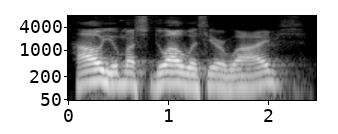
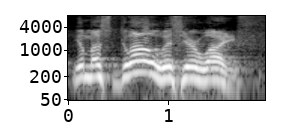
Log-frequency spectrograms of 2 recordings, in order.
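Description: First: "how" carries the weight, the rest eases off; stress on HOW. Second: "dwell" punched high and loud; stress on DWELL. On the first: Preacher conceding the text's emphasis to husbands, stress on "how". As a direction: lean on "how", keep "dwell" unforced. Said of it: "I know the text emphasizes". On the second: Preacher insisting to husbands on the first command, forceful "dwell". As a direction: hit "dwell" hard, louder and higher, then fall. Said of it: "but it first of all tells you". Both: Shown as a demonstration.

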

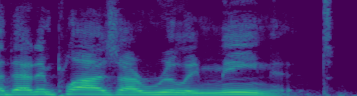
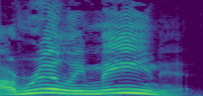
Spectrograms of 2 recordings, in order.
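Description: First: Said in the usual way. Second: "I really mean it" pressed hard, louder; emphasis on "mean" in "I really mean it"; emphatic. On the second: Shown as a demonstration. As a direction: lean on "really mean it" to show sincerity. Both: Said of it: "I'm giving emphasis now".

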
